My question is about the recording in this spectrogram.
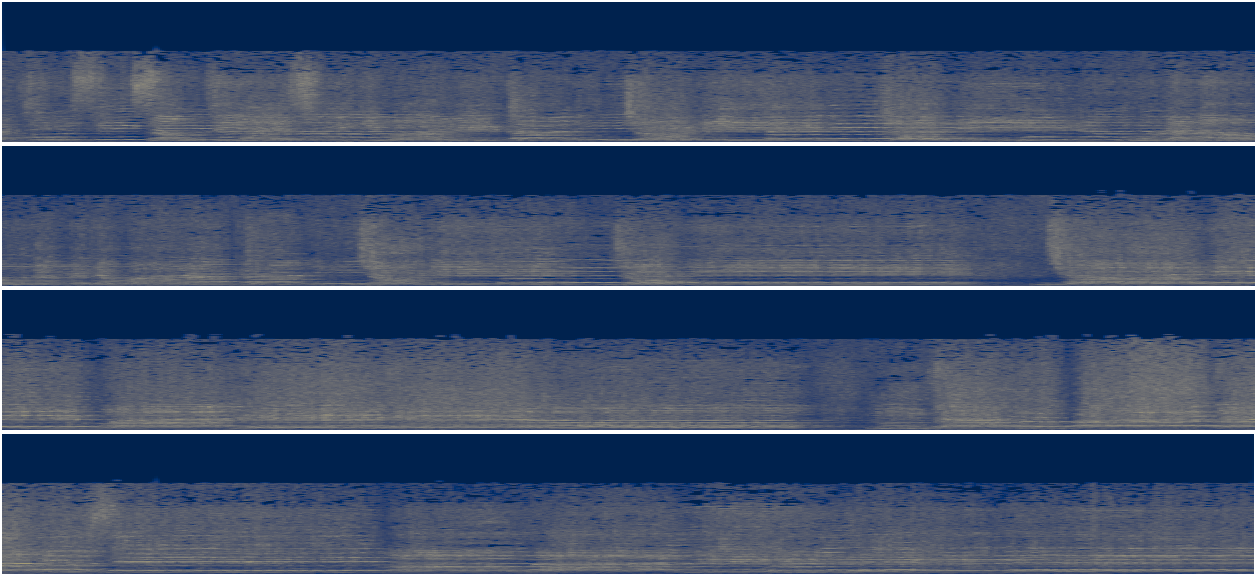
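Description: Large mixed church choir singing a Swahili gospel anthem in full harmony, with two brief breaks between phrases about halfway and two-thirds of the way through.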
